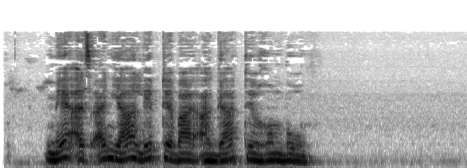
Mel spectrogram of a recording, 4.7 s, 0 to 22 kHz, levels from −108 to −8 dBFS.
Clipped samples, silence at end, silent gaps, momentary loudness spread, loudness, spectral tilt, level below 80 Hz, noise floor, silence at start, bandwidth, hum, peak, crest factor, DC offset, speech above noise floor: under 0.1%; 1.55 s; none; 5 LU; -14 LUFS; -5.5 dB/octave; -44 dBFS; -57 dBFS; 0.45 s; 11.5 kHz; none; -2 dBFS; 14 dB; under 0.1%; 44 dB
